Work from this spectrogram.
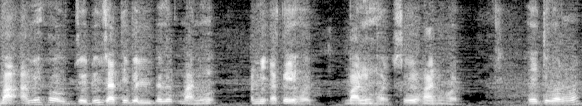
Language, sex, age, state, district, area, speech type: Assamese, male, 30-45, Assam, Nagaon, rural, spontaneous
